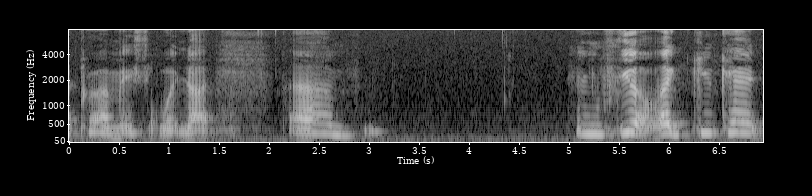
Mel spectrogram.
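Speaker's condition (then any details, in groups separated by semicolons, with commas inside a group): Cerebral palsy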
